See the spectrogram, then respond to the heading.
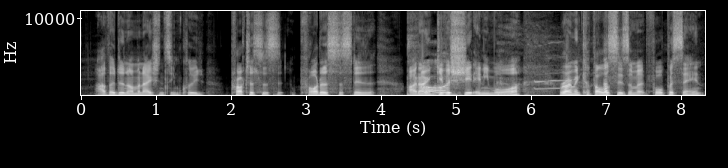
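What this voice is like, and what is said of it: Australian accent. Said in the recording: “you've got an Australian accent”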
